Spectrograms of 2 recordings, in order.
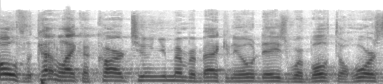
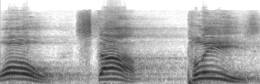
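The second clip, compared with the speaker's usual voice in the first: play-acted frantic, desperate yelling, high-pitched; 6 semitones higher, 4 dB louder than usual. Telling a joke, the farmer yelling at his runaway horse: imitating a farmer yelling. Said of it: "He's yelling".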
